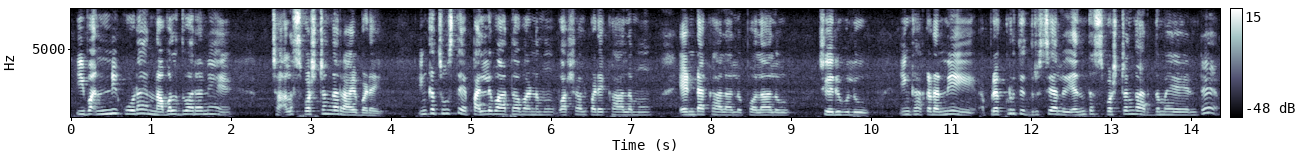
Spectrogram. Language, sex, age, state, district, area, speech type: Telugu, female, 60+, Telangana, Hyderabad, urban, spontaneous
